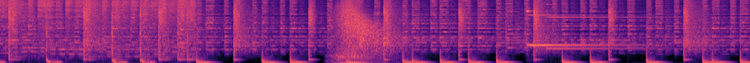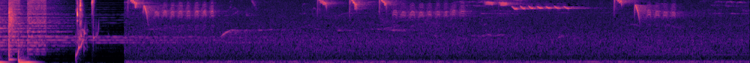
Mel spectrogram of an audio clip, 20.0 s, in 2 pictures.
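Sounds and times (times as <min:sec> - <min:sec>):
rising swoosh: 0:04.4 - 0:05.6.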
